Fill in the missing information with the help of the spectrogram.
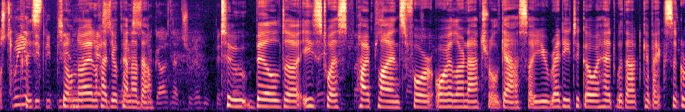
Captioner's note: speaking french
